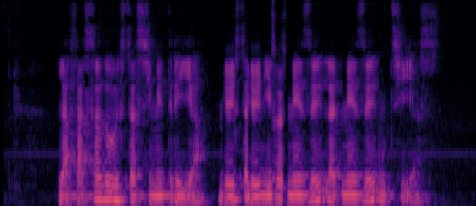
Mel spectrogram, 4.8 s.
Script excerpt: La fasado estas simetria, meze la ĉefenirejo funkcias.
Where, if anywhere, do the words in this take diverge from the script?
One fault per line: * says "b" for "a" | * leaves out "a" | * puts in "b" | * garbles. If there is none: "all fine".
* garbles
* says "meze" for "ĉefenirejo"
